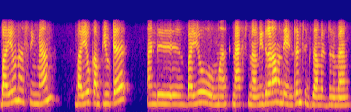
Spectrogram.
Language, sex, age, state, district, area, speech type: Tamil, female, 18-30, Tamil Nadu, Ariyalur, rural, conversation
